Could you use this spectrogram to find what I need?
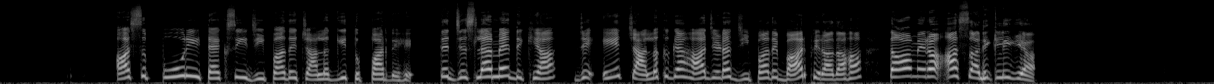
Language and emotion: Dogri, happy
